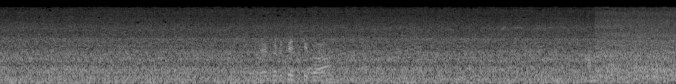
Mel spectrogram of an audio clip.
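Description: Water rushes and roars steadily down a rocky waterfall into a pool.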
